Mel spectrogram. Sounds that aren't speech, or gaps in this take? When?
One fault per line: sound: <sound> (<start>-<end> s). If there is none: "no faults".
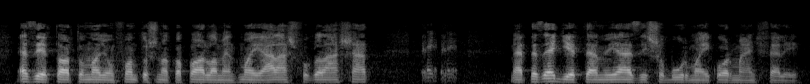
sound: laugh (4.2-4.6 s)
